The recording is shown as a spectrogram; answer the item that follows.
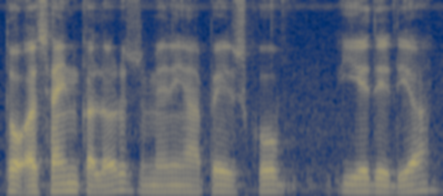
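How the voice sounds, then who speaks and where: A young man, a sound engineer from India, explains software step by step in a tutorial, thinking aloud with many fillers and restarts. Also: fairly low pitch, flat delivery, normal speed. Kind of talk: screen-recorded software tutorial.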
